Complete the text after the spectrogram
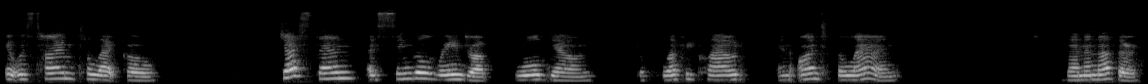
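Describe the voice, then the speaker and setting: A woman's voice: on the high side, slow, long pauses, highs cut off. A woman, a children's author, speaking at a public reading of a picture book. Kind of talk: slow storybook narration.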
